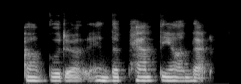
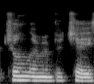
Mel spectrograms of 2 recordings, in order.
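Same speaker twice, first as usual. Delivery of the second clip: ordinary talk, nothing marked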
